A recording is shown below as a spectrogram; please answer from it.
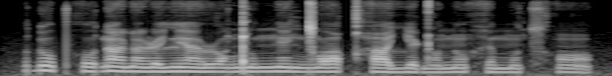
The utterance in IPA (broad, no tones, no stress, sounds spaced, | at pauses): ɗ o pʰ o ɗ ã ɳ ã ɭ ɘ lʲ ã ɹ ɔ ŋ͡ǃ u ŋ ẽ ŋ͡ǀ ɔ qʰ a ʎ e ɖ ɔ̃ n õ h ɘ m õ t͡sʰ ɔ̃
